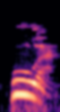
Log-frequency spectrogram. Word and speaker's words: púa: Since these words have a written accent over the letter U, the diphthong is broken and the two vowels are pronounced separately. Púa, Pua.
